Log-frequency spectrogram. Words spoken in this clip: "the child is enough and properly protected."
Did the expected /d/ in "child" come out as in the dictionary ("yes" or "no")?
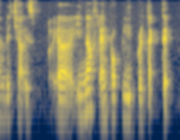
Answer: no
